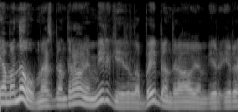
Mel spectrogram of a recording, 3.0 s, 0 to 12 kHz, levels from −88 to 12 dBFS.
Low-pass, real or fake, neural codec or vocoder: 10.8 kHz; real; none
